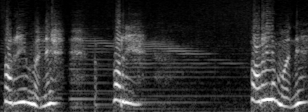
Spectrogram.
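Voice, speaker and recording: An actress playing a gentle mother who soothingly coaxes her little son to speak, in film dialogue. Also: very high voice, expressive, takes it slowly, faint music behind, exaggerated voice. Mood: coaxing. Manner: soothing, repeatedly urging. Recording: dull, muffled old film audio.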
